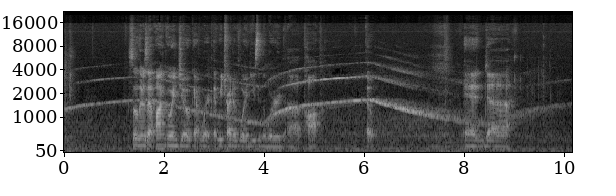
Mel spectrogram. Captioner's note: sirens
